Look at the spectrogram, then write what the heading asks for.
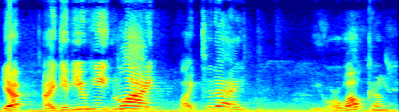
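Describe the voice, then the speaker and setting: A woman voicing a boastful, playful Sun from a picture book, theatrical and bragging with drawn-out emphasis. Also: high voice, big pitch swings, vocal fry, bright, forceful tone, slight background noise, voice pushed up, full character voice. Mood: playful, proud. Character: boastful, playful Sun, a cheerful showboating star. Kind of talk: expressive picture-book read-aloud.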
